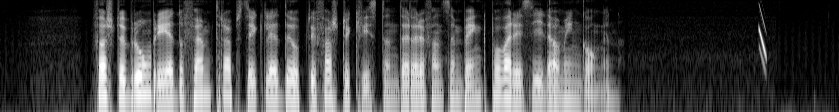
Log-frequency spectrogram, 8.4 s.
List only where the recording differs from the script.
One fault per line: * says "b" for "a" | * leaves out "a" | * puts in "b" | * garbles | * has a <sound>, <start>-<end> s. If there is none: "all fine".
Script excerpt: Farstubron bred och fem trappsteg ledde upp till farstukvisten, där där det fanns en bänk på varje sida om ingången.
* has a chirp, 7.6-7.7 s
